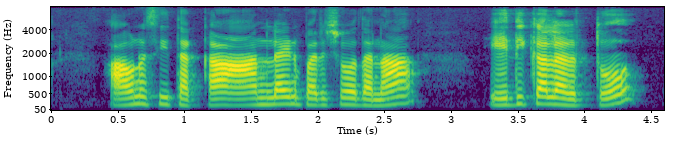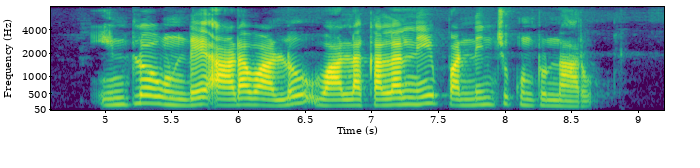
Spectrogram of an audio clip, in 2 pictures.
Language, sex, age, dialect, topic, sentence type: Telugu, female, 18-24, Telangana, banking, statement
